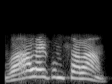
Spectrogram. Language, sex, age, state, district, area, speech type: Kashmiri, female, 30-45, Jammu and Kashmir, Budgam, rural, conversation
